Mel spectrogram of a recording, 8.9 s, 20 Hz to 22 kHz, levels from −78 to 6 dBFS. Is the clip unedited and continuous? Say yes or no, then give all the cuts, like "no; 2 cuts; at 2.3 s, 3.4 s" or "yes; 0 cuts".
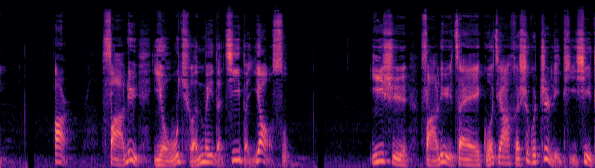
yes; 0 cuts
